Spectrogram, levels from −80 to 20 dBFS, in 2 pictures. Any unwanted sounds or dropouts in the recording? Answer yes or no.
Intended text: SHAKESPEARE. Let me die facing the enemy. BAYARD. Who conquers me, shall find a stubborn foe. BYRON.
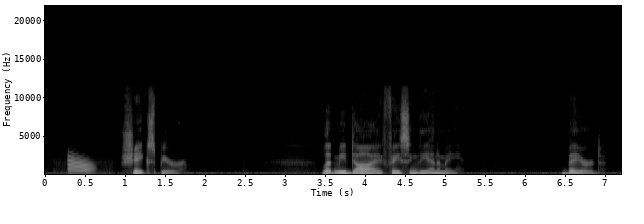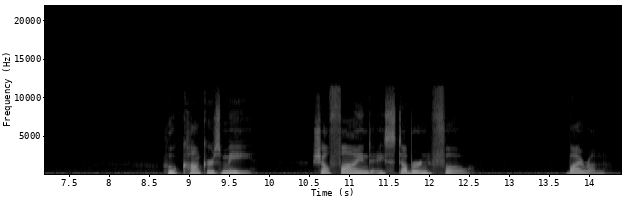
yes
